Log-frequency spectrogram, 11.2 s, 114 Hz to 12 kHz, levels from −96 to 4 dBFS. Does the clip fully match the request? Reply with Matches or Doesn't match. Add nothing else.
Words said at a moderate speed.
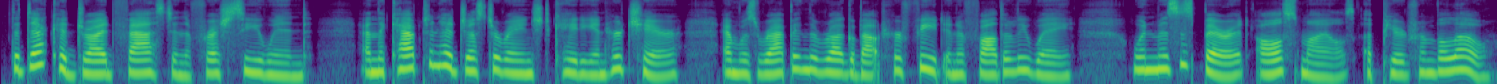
Doesn't match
